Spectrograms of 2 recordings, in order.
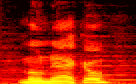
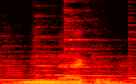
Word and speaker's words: Monaco: Monaco? Monaco. Monaco. It's like a... Monaco. It's like Mona Lisa.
